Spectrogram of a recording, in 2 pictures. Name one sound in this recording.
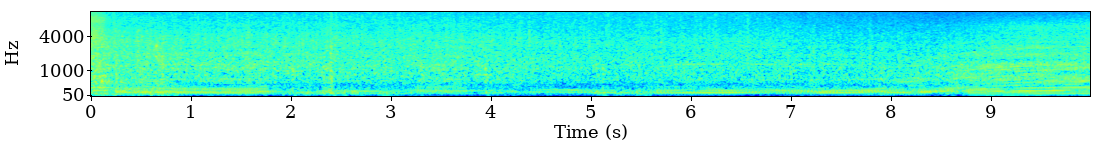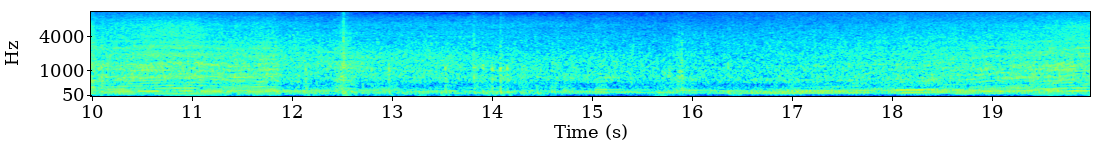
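A racing car engine roars and shifts gears at high speed.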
